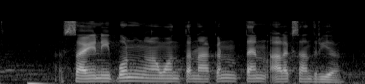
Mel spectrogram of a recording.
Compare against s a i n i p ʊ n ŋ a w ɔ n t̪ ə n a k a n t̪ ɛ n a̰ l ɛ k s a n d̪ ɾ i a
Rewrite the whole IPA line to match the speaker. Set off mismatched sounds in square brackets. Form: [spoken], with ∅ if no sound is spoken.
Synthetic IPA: s a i n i p ʊ n ŋ a w ɔ n t̪ ə n a k [ə] n t̪ ɛ n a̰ l ɛ k s a n d̪ ɾ i a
